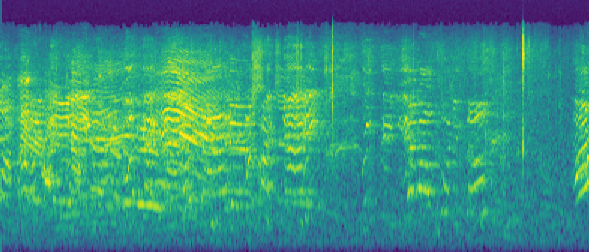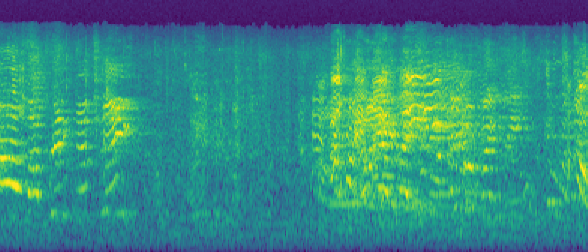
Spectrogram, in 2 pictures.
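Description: Young women chant loudly together in rhythm outdoors.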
